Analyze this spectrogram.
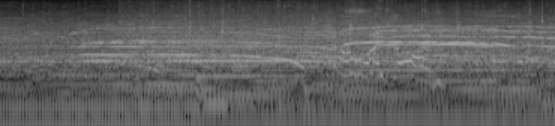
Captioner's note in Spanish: aplausos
